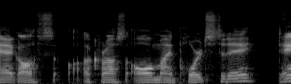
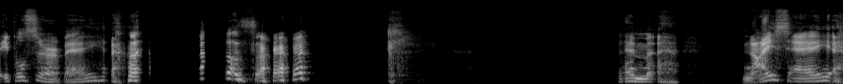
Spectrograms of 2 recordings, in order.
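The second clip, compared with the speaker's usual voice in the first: put-on Canadian accent, higher and louder; 6 semitones higher, 5 dB louder than usual. Asked to let them hear it, after needing a second, try a Canadian Trump impression. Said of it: "Let's hear Canadian Trump".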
